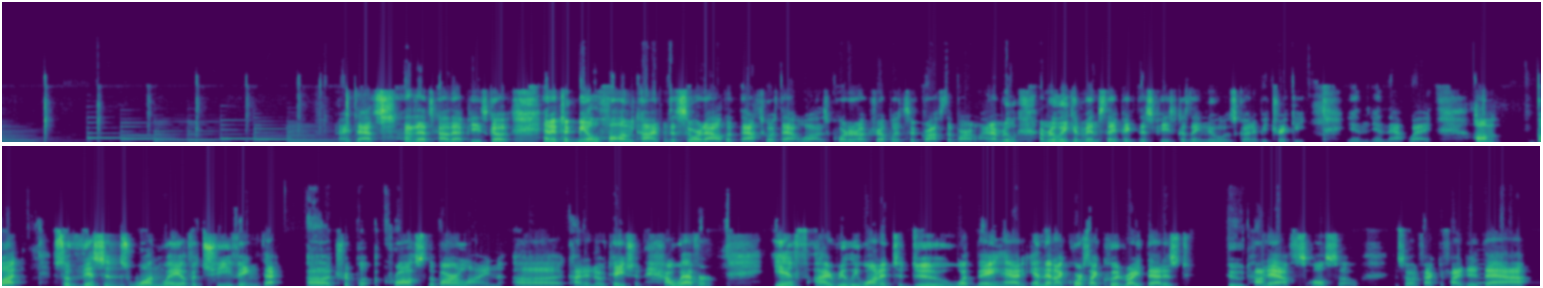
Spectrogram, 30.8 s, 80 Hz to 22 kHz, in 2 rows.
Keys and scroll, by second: 3.3 space.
